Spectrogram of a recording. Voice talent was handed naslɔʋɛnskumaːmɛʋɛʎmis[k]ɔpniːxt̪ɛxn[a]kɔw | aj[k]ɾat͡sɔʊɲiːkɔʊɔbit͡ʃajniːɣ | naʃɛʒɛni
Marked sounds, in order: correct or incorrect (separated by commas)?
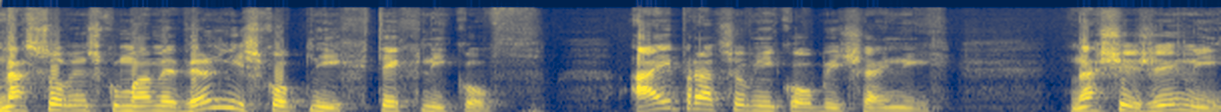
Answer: incorrect, incorrect, incorrect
